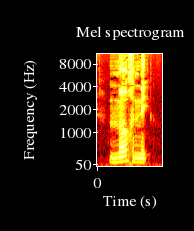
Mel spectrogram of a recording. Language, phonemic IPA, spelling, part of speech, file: French, /mɔʁ.ne/, mort-né, adjective / noun, LL-Q150 (fra)-mort-né.wav
- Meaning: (adjective) stillborn (dead at birth); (noun) stillborn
